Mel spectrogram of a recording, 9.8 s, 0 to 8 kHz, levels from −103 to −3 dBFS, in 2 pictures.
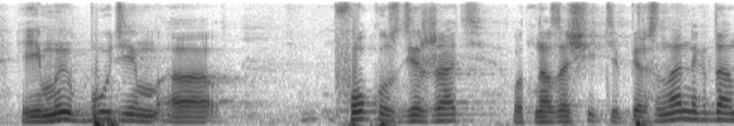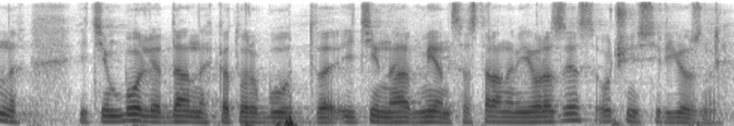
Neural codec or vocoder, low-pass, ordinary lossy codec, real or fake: none; 7.2 kHz; none; real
